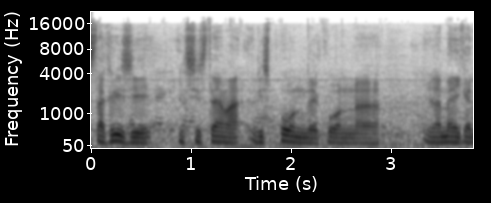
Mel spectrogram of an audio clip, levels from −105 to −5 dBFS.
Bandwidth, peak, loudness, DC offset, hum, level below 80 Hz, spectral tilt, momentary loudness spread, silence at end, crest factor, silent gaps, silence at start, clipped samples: 17.5 kHz; -8 dBFS; -25 LUFS; under 0.1%; none; -48 dBFS; -5.5 dB/octave; 10 LU; 0 s; 16 dB; none; 0 s; under 0.1%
